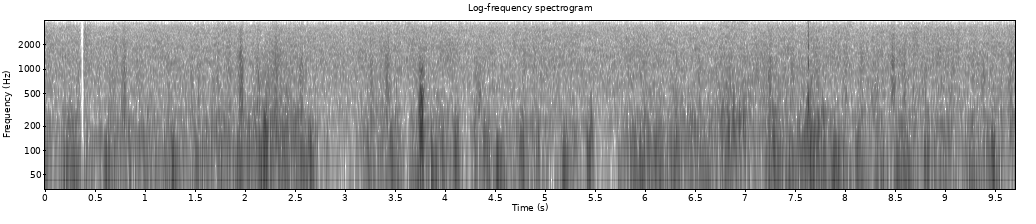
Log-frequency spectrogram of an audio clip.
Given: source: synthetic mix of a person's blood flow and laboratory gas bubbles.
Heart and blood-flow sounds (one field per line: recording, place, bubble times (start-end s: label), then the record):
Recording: Doppler ultrasound of blood flow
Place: subclavian vein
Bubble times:
6.74-7.03 s: bubbles
7.61-7.68 s: bubbles
From the record:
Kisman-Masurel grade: 122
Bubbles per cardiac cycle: 1 to 2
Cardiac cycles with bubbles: 10 to 50%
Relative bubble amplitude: moderate (0.250 to 0.450)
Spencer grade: 2 (many but less than half of the cardiac periods contain bubble signals, singularly or in groups)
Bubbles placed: anywhere in the cardiac cycle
